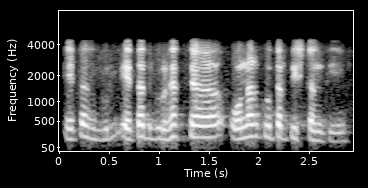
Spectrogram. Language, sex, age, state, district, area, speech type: Sanskrit, male, 18-30, Odisha, Balangir, rural, conversation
